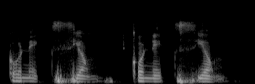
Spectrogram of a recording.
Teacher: representa a dos sonidos la k y la s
